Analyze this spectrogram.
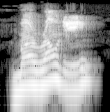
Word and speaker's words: Maroni: yeah guy's name is Joe Maroni rhymes with Bologna he wrote I wanted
